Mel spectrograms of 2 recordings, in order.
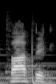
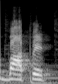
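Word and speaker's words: buffet: এটা অনেক মজার বিষয়, তোমরা বলছো বাফেট, এটা কিন্তু শুদ্ধ উচ্চারণ হচ্ছে বুফে। দেখতে মনে হচ্ছে যেন বাফেট, কিন্তু এটা হবে বুফে। বেটির উচ্চারণ হবেই না, মনে করবে যে টি নাই, তাহলে এটা হচ্ছে বুফে।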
